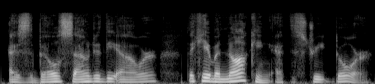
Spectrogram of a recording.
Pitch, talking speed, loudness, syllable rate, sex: 120 Hz, 225 wpm, -19 LUFS, 5.2 syllables/s, male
